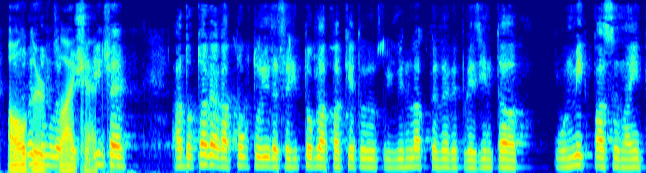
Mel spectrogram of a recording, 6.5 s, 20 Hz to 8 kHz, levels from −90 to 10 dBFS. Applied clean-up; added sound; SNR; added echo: neural mask model DeepFilterNet 3.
